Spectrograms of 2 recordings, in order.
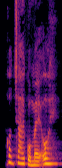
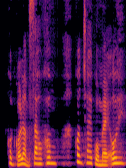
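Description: First: Higher, pleading call to her son; anxious mother's cry. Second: Higher, rising worried calling; cling to the boy, calling in fear; anxious mother's cry. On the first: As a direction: call him, scared and relieved. (tiếng gọi con lo lắng, cao giọng) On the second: (mẹ gọi con hốt hoảng, cao giọng) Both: Acted. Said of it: "run rẩy sờ mặt nó".

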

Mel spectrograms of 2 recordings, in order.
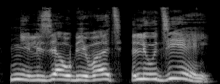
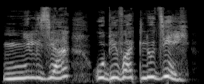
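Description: First: Slow, emphatic echo of a protest; emphatic agreement. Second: High, loud, drawn-out outcry; gasping protest. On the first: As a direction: repeat it back deliberately, slightly raised. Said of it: "согласился Джейс". (медленно и с нажимом соглашаясь) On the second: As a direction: cry out in shocked protest, stretching the words. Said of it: "Клэри аж задохнулась". (возмущённый высокий возглас, задыхаясь) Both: Acted.

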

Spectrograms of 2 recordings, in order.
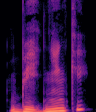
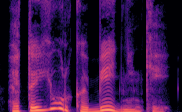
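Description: First: "Бедненький" rising sharply at the end; questioning echo. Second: Said in the usual way. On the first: A narrator's reading. Listener querying the nickname, "Бедненький" with rising questioning tune. Surprised echo of previous word.

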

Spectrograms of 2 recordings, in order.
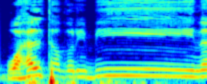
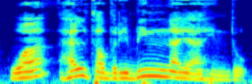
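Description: First: "تضربينن" with long ee and every n sounded; emphatic slow demo of "تضربينن", ending -eenanna; original form. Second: "تضربن" with short i and doubled n; drawn-out demo of "تضربن", short i before nn; resulting form. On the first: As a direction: draw out "تضربينن" loudly as tadribeee-nanna. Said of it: "هذا أصله". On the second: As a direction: say "تضربن" slowly, ending -binna. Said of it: "هذا بعد أن حذفنا الياء". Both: Shown as a demonstration.

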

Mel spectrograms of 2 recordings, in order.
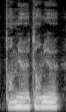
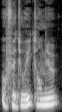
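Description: First: Hesitant, bewildered repetition; stammered. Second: Louder, rising tant mieux; snapping out of the daze into indignation; getting worked up; indignant. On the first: A narrator's reading. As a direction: mumble it, still stunned by the news. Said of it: "balbutia le brave négociant". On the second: Acted. Grocer recovers, grows indignant.

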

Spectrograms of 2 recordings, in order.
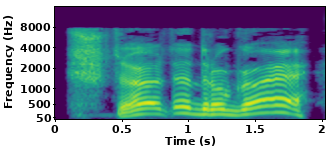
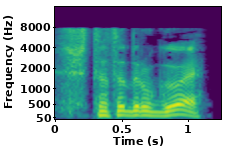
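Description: First: Very slow, higher, stretched question; drawn-out, pained astonishment; incredulous echo. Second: Said in the usual way. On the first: Acted. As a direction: throw the words back in disbelief. Poisoned man echoes in disbelief.

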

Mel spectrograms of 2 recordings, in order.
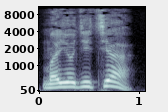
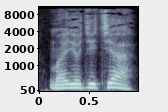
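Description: First: High anguished cry of a mother; babbling cry. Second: Babbling. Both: Acted. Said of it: "лепетала Андреа".

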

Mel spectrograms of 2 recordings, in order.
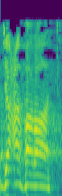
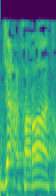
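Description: First: جعفرات as ja-ʿa-fa-rāt, a after ʿayn; wrong added vowel. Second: جعفرات as jaʿ-fa-rāt, no vowel after ʿayn; correct unvowelled second letter. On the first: Teacher shows what isn't said, جعفرات as ja-ʿa-fa-rāt. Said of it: "ولا يقال جعفرات". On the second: Teacher gives the name's plural, جعفرات as jaʿ-fa-rāt. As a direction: close the first syllable of جعفرات: jaʿ-fa-rāt. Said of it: "فإن الجمع سيكون جعفرات". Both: Shown as a demonstration.

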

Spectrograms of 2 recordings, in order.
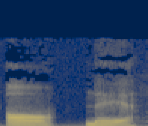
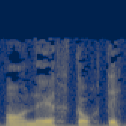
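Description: First: "Honestote" in slow, separate syllables, breath before the consonant; aspirated pronunciation. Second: "honestote" as one word with an H-like breath before the consonant; aspirated pronunciation. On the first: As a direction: break up "Honestote" with an H-like puff before the t. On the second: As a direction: join "honestote", keeping the puff before the t. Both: Shown as a demonstration. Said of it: "there's kinda like an aspiration".

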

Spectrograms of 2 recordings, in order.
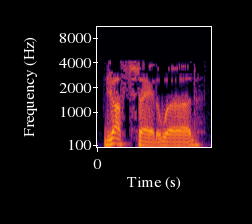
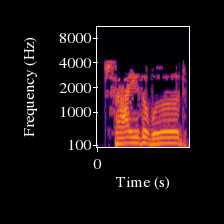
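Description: First: Slow, lightly voiced suave vampire; vampire's offer. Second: Higher, drawn-out urging; prompting. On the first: Vampire offering captive revenge, slow and measured. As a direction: offer it slowly in an even pitch. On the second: Inner voice prompting captive girl, high insistent urging. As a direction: egg her on, high and slow. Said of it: "Perdita prompted". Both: A narrator's reading.

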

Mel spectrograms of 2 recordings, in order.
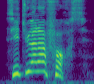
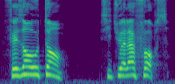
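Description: First: Much higher, louder, slow giant; dim slow booming giant. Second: Louder, gruff giant challenge; challenging giant. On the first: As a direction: boom the dare slowly. Giant repeats challenge. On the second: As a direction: dare him like a giant. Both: Acted.

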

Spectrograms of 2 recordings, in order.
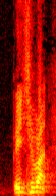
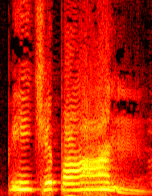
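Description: First: Said in the usual way. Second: Mocking young man. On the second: Young man mocks his bread business.

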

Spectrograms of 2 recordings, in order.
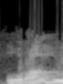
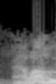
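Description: First: "أراه" opening on u, uraahu; damma on hamza. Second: "أراه" opening on a, araahu; fatha on hamza. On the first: Teacher glossing it as supposing, "أراه" said uraahu with damma. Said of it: "وإذا ضمت همزة". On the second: Teacher glossing it as knowing, "أراه" said araahu with fatha. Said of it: "فإذا فتحت همزة أرى". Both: Shown as a demonstration.

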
